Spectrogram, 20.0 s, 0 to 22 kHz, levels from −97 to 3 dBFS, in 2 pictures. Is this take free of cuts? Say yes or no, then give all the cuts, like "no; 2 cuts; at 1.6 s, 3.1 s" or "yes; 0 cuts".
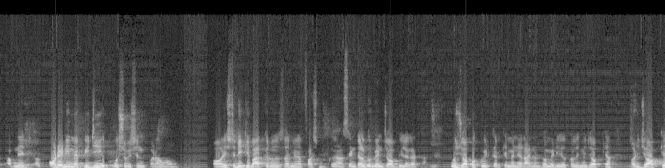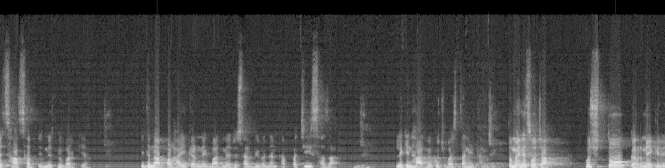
yes; 0 cuts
